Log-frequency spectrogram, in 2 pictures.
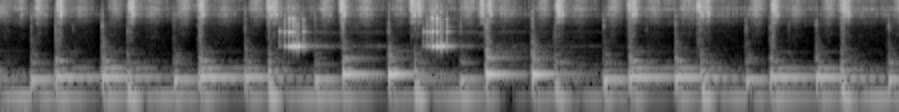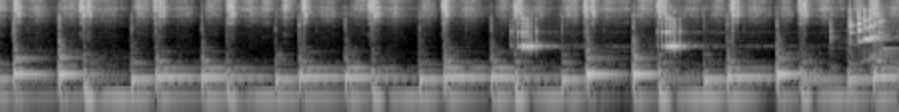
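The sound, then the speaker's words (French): Frogs croaking in a loud, steady chorus of low, rhythmic pulsing calls, with occasional higher chirps over the top, continuing without a break. “Puis vinrent les grenouilles.”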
